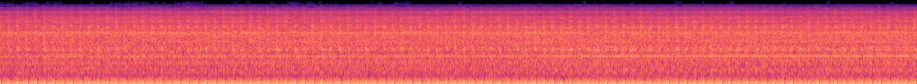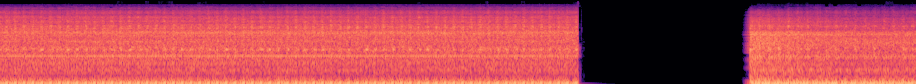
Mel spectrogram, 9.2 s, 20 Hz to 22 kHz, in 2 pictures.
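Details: 1974 Dodge W200 318 V8, water then ATF fed into the carburetor: uneven, lumpy idle with knock-like tapping about three times a second over the rumble; rough running with knocking, cause unclear.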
